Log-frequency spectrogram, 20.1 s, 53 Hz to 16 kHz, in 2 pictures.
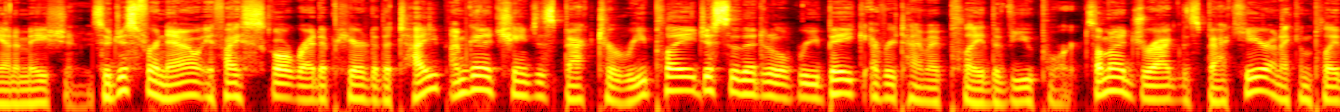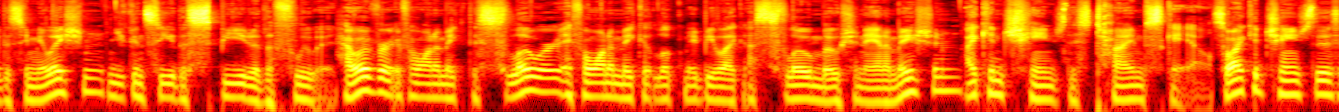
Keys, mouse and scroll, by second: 4.5-9.4 drag, 9.4 space, 10.5-15.7 middle drag, 15.7 space.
